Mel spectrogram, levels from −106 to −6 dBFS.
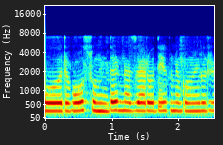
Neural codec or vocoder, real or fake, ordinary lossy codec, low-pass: none; real; none; 7.2 kHz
